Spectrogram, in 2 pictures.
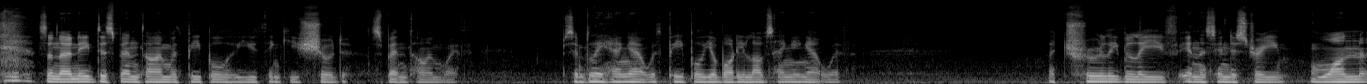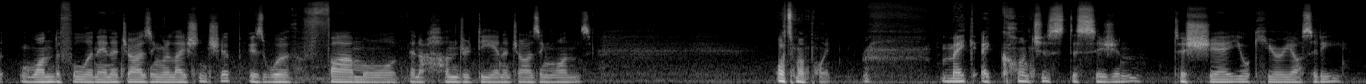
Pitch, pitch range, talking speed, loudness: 115 Hz, 110-120 Hz, 130 wpm, -27 LUFS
